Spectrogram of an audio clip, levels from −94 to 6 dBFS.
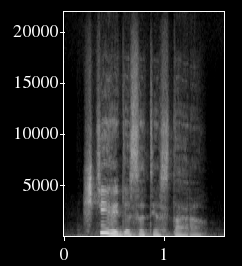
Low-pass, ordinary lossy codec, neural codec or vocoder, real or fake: none; none; codec, 44.1 kHz, 3.4 kbps, Pupu-Codec; fake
